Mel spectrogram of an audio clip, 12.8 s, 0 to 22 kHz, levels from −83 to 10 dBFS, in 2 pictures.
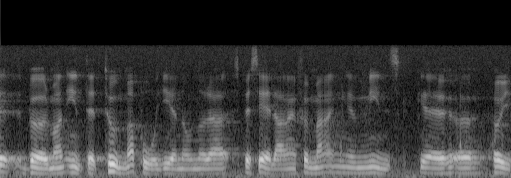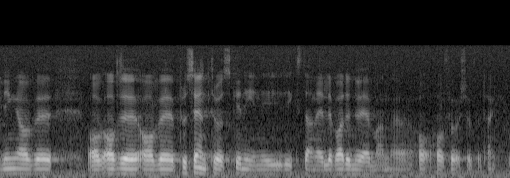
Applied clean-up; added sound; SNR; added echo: none; none; none; none.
